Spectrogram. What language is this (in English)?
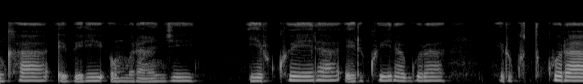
Nyankole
